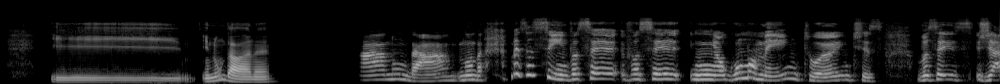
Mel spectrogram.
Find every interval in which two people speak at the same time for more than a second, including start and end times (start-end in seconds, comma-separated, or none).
none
